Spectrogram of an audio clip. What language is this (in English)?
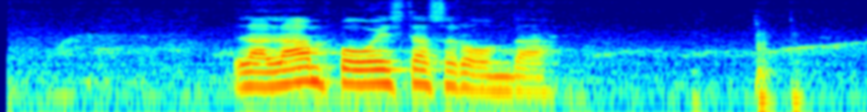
Esperanto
